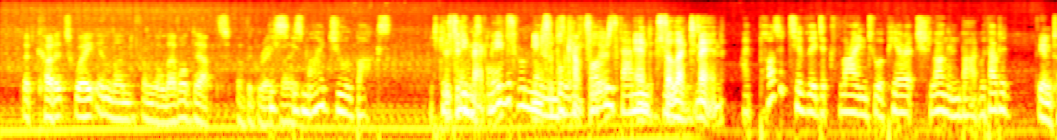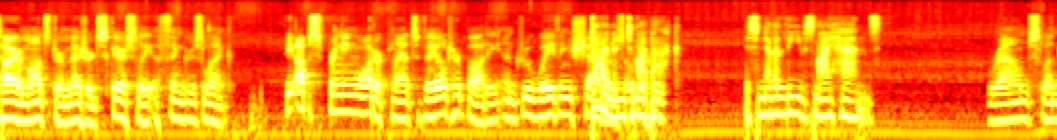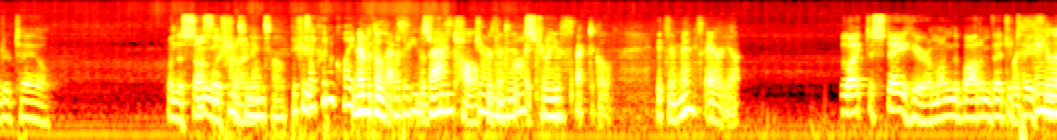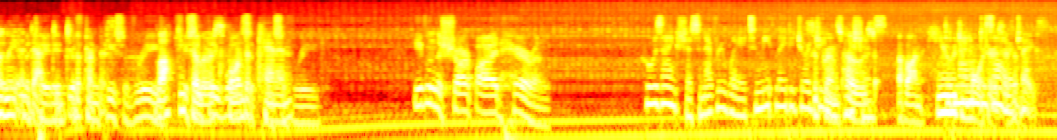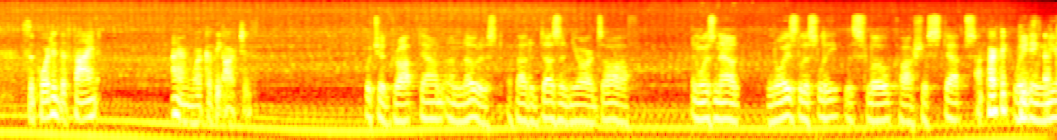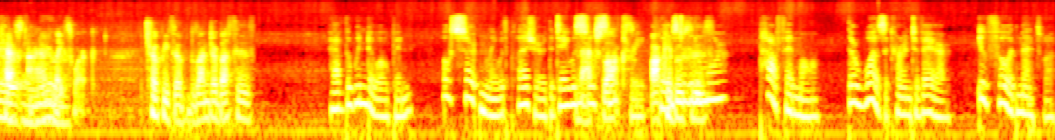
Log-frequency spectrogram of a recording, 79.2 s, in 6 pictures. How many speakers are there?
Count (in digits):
3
